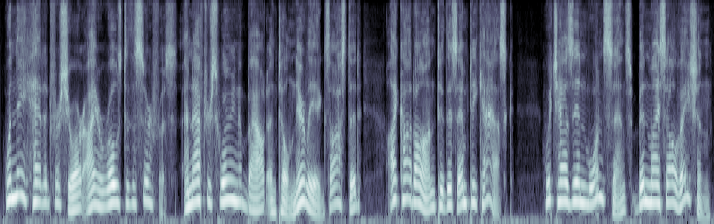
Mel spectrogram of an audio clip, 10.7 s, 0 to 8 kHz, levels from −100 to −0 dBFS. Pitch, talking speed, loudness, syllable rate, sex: 175 Hz, 175 wpm, -17 LUFS, 5.2 syllables/s, male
